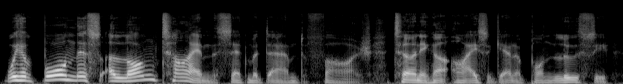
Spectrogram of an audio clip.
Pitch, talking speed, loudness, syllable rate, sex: 115 Hz, 155 wpm, -19 LUFS, 4.4 syllables/s, male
